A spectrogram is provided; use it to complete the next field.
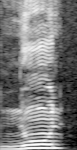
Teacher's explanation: Donc le son va venir, on va sentir que le son vient du nez. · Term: nasillement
